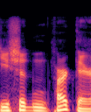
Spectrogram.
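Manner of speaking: ordinary talk, nothing marked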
